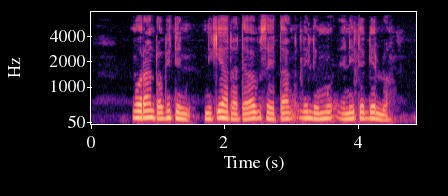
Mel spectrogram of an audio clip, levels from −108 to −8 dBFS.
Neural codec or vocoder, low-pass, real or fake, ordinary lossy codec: none; 7.2 kHz; real; MP3, 64 kbps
